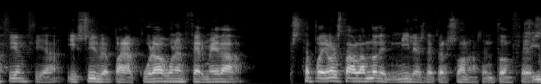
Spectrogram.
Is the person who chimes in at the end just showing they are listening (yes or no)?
no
